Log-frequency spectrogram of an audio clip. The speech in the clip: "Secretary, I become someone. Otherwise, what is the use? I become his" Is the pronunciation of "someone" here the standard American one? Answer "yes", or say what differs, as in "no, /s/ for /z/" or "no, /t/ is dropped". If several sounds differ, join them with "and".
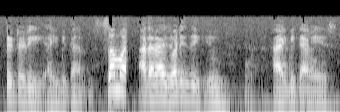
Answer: no, /n/ is dropped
